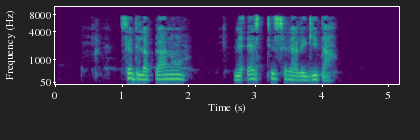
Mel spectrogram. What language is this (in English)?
Esperanto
